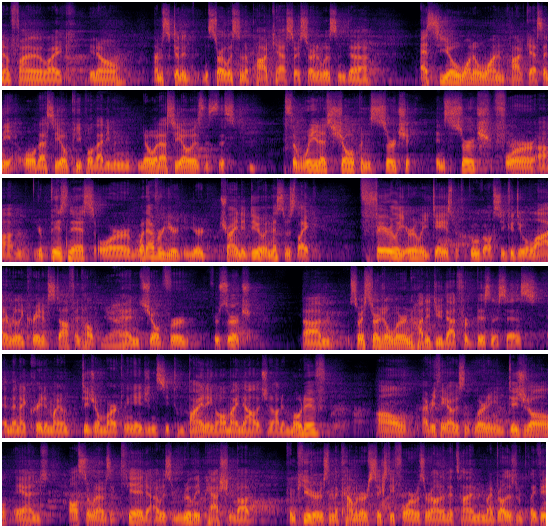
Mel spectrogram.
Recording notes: Today we’re sharing our first live podcast, from Naperville, Illinois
